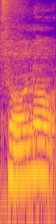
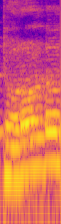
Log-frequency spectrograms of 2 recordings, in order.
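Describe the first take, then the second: First: It is squeezed to two syllables without the t. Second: All three syllables are pronounced, including the t. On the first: The speaker calls it right. "Actually it's pronounce ട്രോണോ" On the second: The speaker calls it wrong. "അത് ടൊറോണ്ടോ എന്നല്ല"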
